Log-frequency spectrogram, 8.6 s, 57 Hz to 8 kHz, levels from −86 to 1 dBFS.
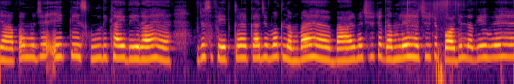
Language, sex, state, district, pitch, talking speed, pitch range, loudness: Hindi, female, Bihar, West Champaran, 270 Hz, 205 wpm, 255-280 Hz, -16 LUFS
